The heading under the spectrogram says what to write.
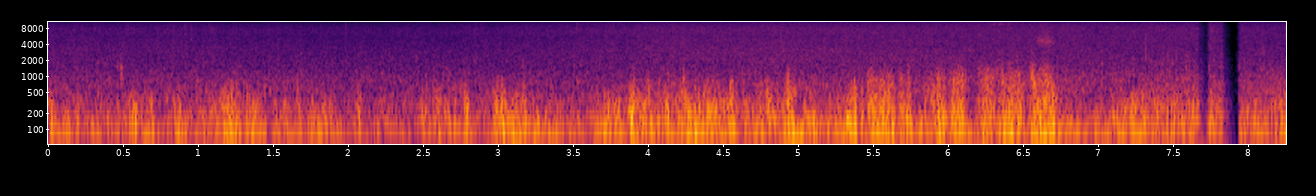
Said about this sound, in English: It's windy, but it's beautiful. It's actually a little cold for Florida. It's in the 50s right now.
